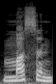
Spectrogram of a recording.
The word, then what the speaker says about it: mustn't: children the pronunciation is mustang t is silent here it is not must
